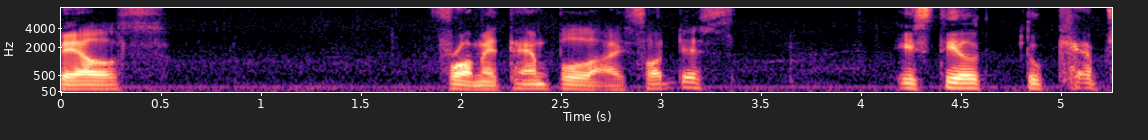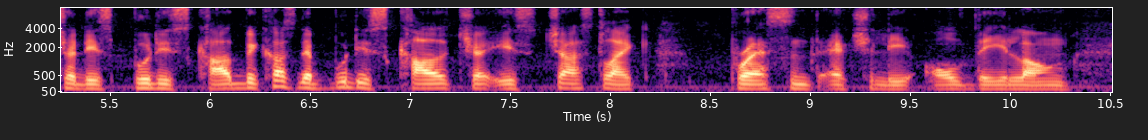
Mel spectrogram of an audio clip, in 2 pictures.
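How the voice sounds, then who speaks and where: With a German accent, a man speaks in a fairly low pitch and fairly even intonation, leaving long, frequent pauses, in a dry, close sound with no echo. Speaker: YouTuber. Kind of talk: casual behind-the-scenes talk to camera. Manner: halting, many fillers and repeated words.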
